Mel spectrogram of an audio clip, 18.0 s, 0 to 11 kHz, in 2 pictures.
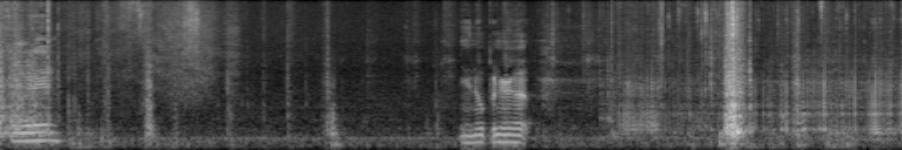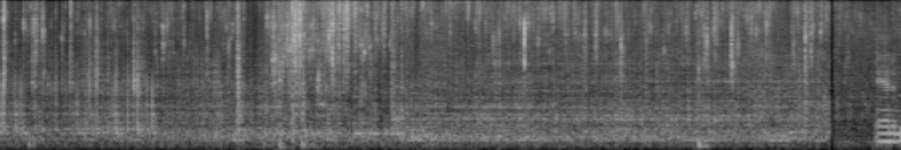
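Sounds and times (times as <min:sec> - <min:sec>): coolant pouring into plastic pan: 0:06.0 - 0:17.8.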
